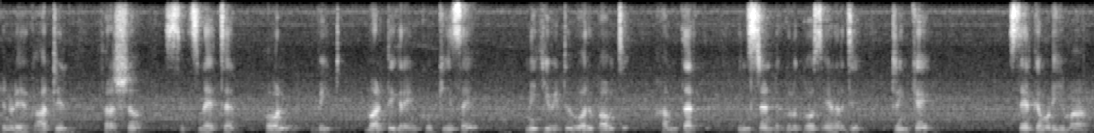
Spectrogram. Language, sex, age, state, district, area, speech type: Tamil, male, 45-60, Tamil Nadu, Thanjavur, rural, read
